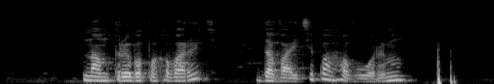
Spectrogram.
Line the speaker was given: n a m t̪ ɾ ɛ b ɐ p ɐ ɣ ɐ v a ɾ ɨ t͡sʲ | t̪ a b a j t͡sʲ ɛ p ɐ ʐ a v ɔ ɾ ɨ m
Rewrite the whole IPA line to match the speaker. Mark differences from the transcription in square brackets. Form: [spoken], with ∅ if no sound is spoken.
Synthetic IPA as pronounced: n a m t̪ ɾ ɛ b ɐ p ɐ ɣ ɐ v a ɾ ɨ t͡sʲ | [d̪] a [v] a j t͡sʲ ɛ p ɐ [ɣ] a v ɔ ɾ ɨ m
